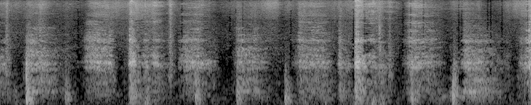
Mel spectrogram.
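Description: Footfalls thudding up a wooden-framed indoor staircase at a steady climbing pace, with the climber's heavy panting breaths between the steps.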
